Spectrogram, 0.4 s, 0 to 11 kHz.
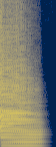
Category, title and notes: Instrument samples > Piano / Keyboard instruments
Bass-Future Bounce Bass 1 #C Key
Synthed with phaseplant only. Processed with Vocodex and ZL EQ. To use it better, try these below: 1. Drag it into your FLstudio samper. 2. Stretch mode just select ''Stretch'' 3. Pitch set to -50 cent. 4. Precomputer effect EQ set as ''-35%'' or ''-50%'' amount. 5. Play it in C4-G5 key range.
Bass, FutureBounce, Key, Lead, One-shot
